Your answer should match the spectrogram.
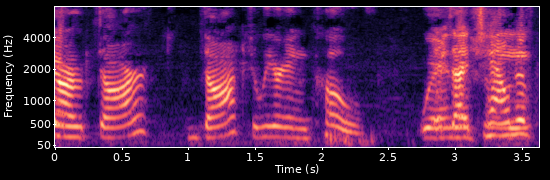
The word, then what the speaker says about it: Cobh: We're on, but where we are docked, we are in Cobh. We're in the town of Cobh in the county of Cork. Yes, and we are, it's spelled C-O-B-H, but the B-H says the B sound.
